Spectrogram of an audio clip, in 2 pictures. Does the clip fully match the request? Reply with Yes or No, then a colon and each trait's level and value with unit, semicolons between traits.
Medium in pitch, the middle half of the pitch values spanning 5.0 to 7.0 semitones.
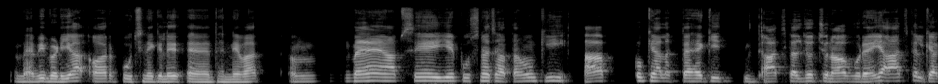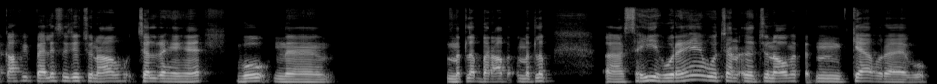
No: medium, 145 Hz; average, 3.3 semitones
